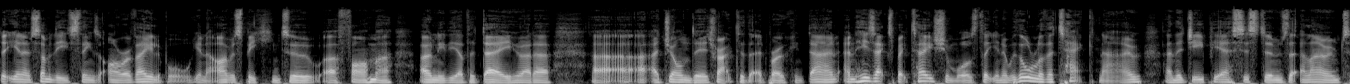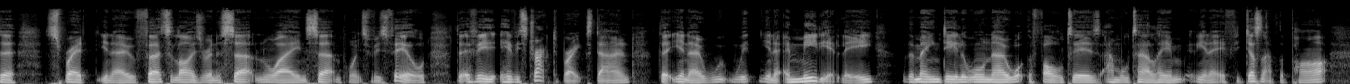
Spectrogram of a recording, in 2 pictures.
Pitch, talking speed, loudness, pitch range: 105 Hz, 235 wpm, -20 LUFS, 95-115 Hz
